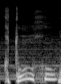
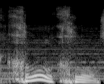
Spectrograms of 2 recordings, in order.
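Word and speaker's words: Cthulhu: Ім'я найвідомішого персонажа Лавкрафта Ктулху насправді правильно вимовляти як Хлулхлу.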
